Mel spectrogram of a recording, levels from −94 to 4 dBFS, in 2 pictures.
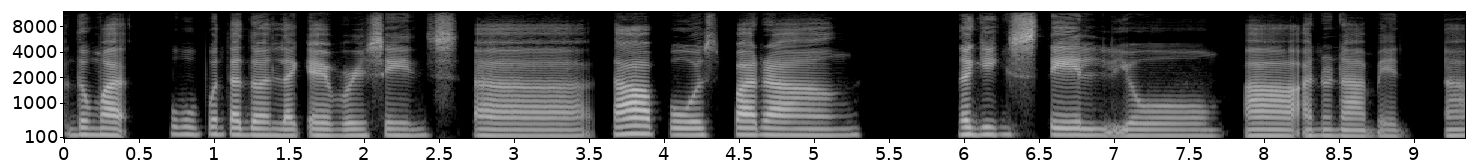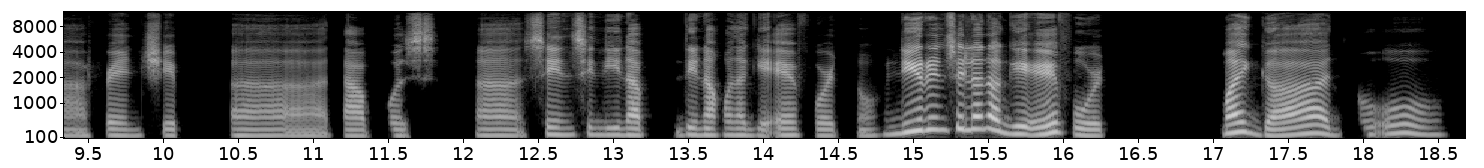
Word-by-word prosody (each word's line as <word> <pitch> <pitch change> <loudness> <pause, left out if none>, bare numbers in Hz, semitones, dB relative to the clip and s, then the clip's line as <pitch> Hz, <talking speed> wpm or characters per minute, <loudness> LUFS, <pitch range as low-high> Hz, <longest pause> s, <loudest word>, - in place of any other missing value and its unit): duma 175 -1 0 0.3
pumupunta 185 -1 -4
do’n 170 -1 -2
like 160 0 -3
ever 160 0 -2
since. 165 0 -4
Ah, 155 -1 -3 0.2
tapos 180 -3 +1
parang 165 -1 +1 0.7
naging 185 0 -1
still 170 -2 +2 0.2
‘yung, 155 -1 -7 0.2
ah, 155 0 +1
ano 160 -1 -5
namin, 150 0 -6 0.2
ah, 80 0 -6
friendship. 160 0 -3 0.3
Ah, 155 - -5
tapos, 155 +1 -3 0.3
ah, 160 -1 -2
since 180 -1 +1
hindi 175 0 -3
na 165 -1 +4 0.2
hindi 180 -1 +1
na 165 - +4
ako - - -8
nag-e-effort, 160 0 -2
‘no, 155 - -10
hindi 230 +9 +9
rin 310 0 +6
sila 325 +1 +6
nag-e-effort. 195 - +5 0.8
My 235 +3 +8
God! 180 +3 +3 0.2
Oo. 200 -2 -6
165 Hz, 110 wpm, -25 LUFS, 155-180 Hz, 0.8 s, hindi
